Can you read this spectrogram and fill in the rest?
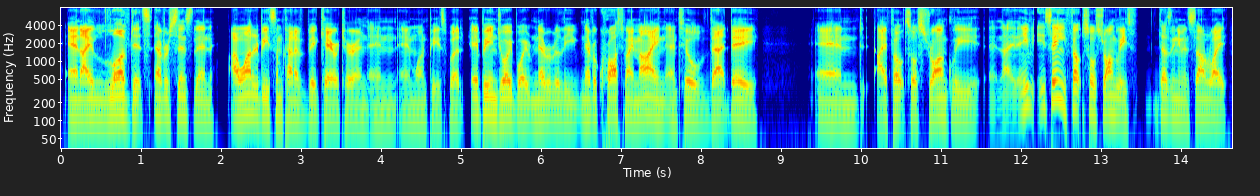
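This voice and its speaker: A man's voice: on the low side, moderate pace, smooth, no echo, studio quality. A young man giving a candid personal update on his channel, rambling with frequent restarts. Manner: earnest and candid. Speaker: YouTuber.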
